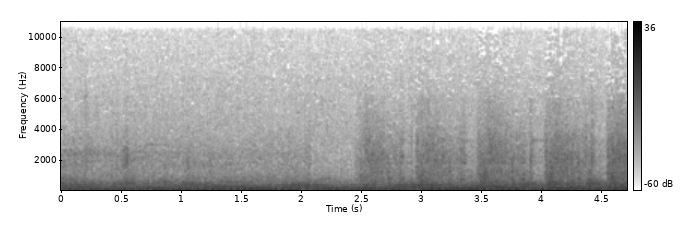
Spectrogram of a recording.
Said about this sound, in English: Guns. Hey, Sergeant, it's guns. Where are they coming from? They're coming from out to sea, aren't they? I think so. You sure? Probable, sure. That's it, then. Must be ships shooting a plane.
